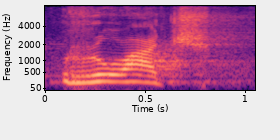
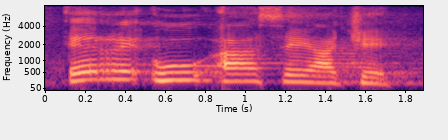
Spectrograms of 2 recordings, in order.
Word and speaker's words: ruach: Apunten todos ustedes los que les interesa en su Biblia la palabra espíritu, que es la palabra se escribe ruash. R u a c h. Ruach, que es la palabra espíritu.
